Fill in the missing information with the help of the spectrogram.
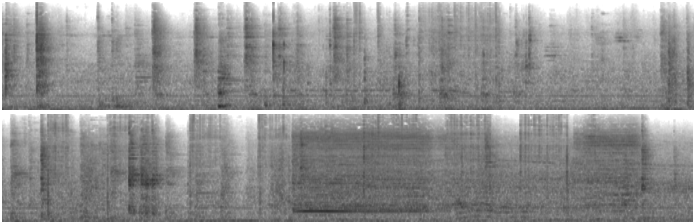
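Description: Metal clanking and tapping as a steel ring is set onto a tandoor's burner plate. About twelve seconds in, a stick (arc) welder starts with a steady crackling hiss as the ring is welded on.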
